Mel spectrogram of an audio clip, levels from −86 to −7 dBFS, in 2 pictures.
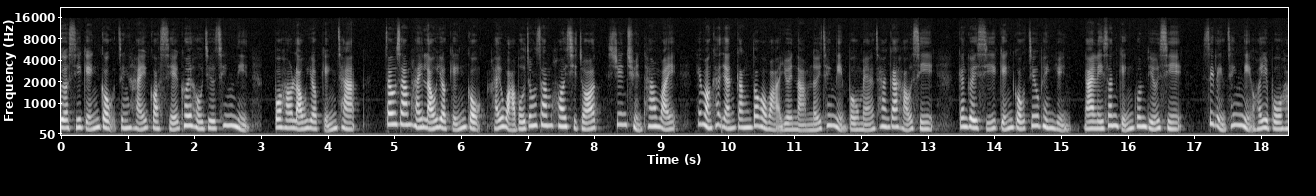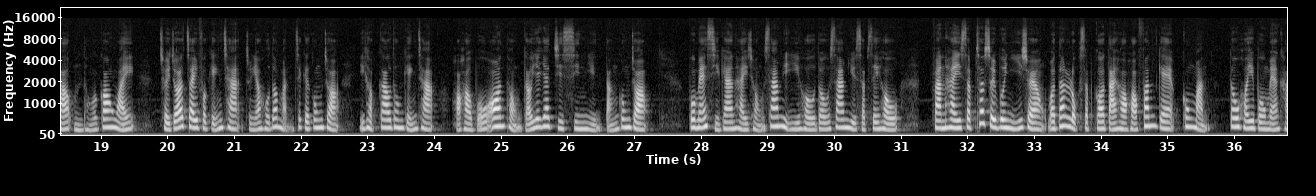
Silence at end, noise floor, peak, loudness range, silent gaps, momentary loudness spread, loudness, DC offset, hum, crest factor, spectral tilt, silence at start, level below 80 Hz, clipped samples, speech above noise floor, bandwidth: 0 s; -56 dBFS; -4 dBFS; 3 LU; none; 8 LU; -23 LUFS; 0.3%; none; 20 dB; -5.5 dB/octave; 0 s; -70 dBFS; under 0.1%; 34 dB; 16 kHz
